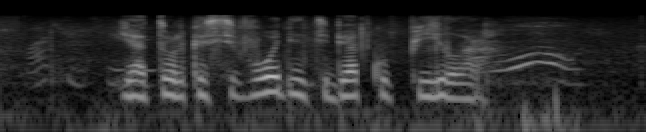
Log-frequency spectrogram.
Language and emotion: Russian, positive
